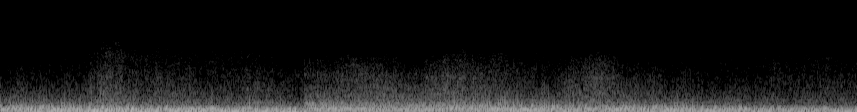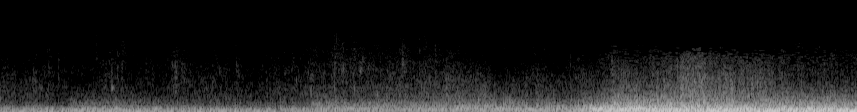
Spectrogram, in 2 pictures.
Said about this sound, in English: Stromboli, Italy. First eyewitness report. The capsule of the dead volcano broke under a tremendous explosion. Rocks of extraordinary size are being spewed out into the sea.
